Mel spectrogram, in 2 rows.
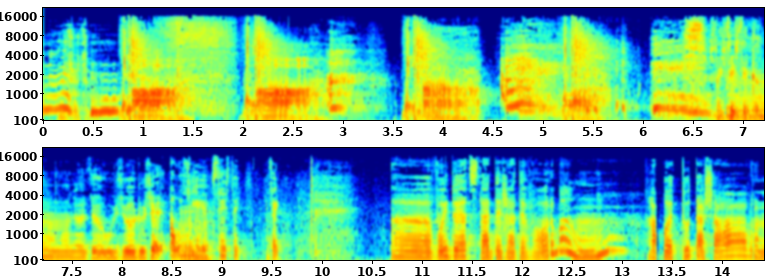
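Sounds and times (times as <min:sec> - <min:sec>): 
speech: 0:00.2 - 0:03.0, 0:03.6 - 0:04.4, 0:06.7 - 0:09.7, 0:10.7 - 0:14.4
sharp whip lashes: 0:00.8 - 0:02.5, 0:03.6 - 0:04.2, 0:05.2 - 0:05.8
loud strained groan or cry of pain: 0:00.8 - 0:03.1, 0:03.7 - 0:06.8.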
